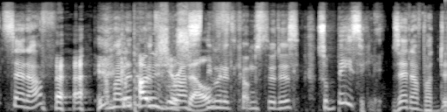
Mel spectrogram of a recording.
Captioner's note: laughs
